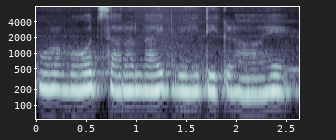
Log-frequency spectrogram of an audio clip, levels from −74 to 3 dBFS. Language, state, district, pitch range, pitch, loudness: Hindi, Arunachal Pradesh, Papum Pare, 185-200 Hz, 190 Hz, -15 LUFS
